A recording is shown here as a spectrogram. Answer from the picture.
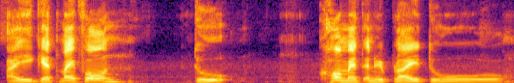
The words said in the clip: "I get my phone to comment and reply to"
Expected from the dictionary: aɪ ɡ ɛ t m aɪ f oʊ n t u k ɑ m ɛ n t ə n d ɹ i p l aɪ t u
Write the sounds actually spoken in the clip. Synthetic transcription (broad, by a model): aɪ ɡ ɛ t m aɪ f oʊ n t u k ɑ m ɛ n t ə n ɹ i p l aɪ t u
